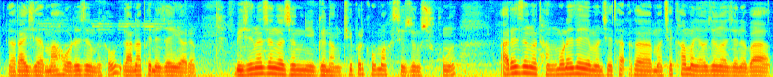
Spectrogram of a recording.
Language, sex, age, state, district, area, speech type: Bodo, male, 30-45, Assam, Baksa, urban, spontaneous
